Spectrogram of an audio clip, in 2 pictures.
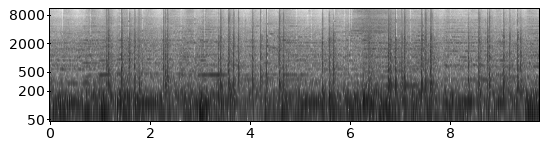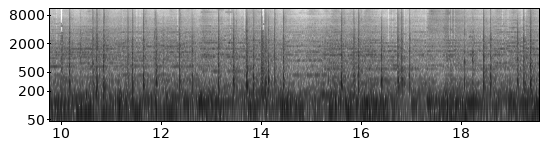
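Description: Fireworks going off in rapid succession, many sharp bangs and crackles, over loud show music.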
